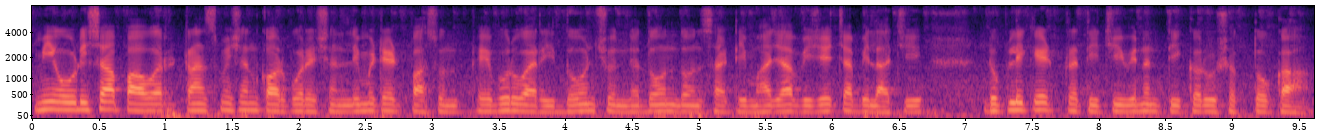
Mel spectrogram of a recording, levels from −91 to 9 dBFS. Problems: none marked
